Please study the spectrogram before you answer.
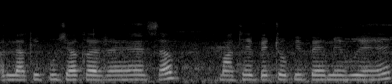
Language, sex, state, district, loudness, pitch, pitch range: Hindi, female, Uttar Pradesh, Hamirpur, -32 LUFS, 215 Hz, 215-225 Hz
